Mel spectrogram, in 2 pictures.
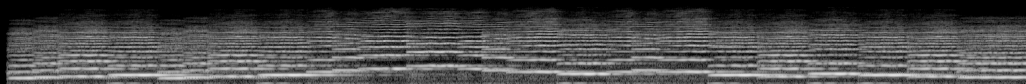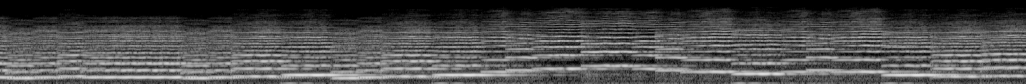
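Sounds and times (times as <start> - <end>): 
fiddlers playing a waltz: 0.1 - 20.5.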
